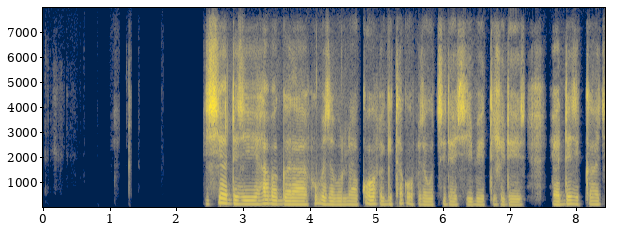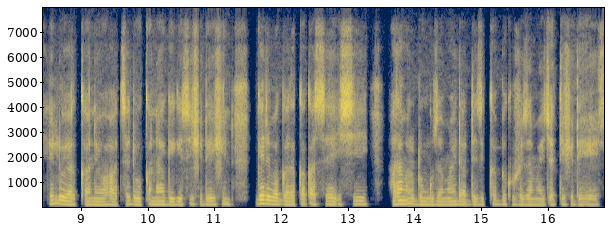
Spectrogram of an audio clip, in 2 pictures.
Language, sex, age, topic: Gamo, male, 25-35, government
